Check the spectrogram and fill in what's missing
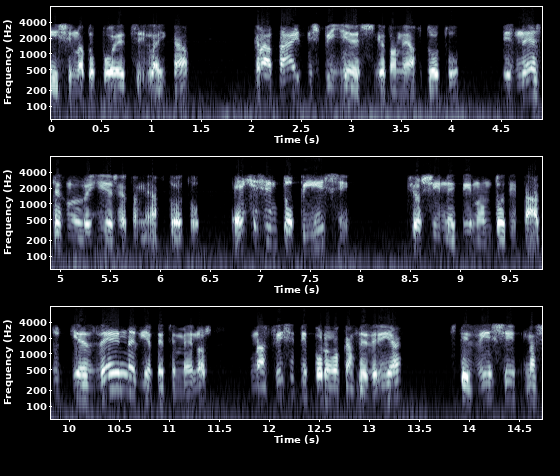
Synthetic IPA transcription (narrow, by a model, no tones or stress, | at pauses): isinɐt̪o̞po̞e̞t͡sḭlɐ̰ikɐ | kɾɐt̪ɐit̪ispiʝe̞zʝɐt̪o̞ne̞ɐft̪o̞t̪u | t̪izne̞ːst̪e̞xno̞lo̞ʝie̞zʝɐt̪o̞̰ne̞̰ɐ̰ft̪o̞̰t̪u | e̞çisinit̪o̞piisi | pço̞sine̞it̪inond̪o̞t̪it̪ɐ̰t̪uce̞ðe̞nineðiɐt̪e̞t̪ime̞no̞z | nɐːfisit̪iboɾɣokɐθe̞ðɾiɐ | st̪iðisinɐs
